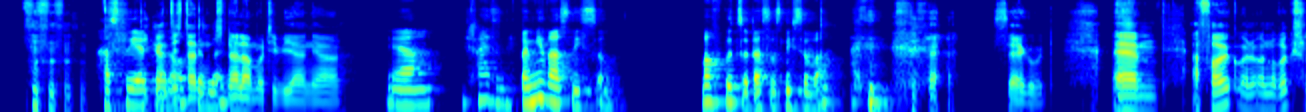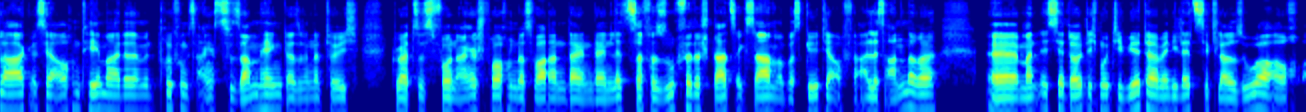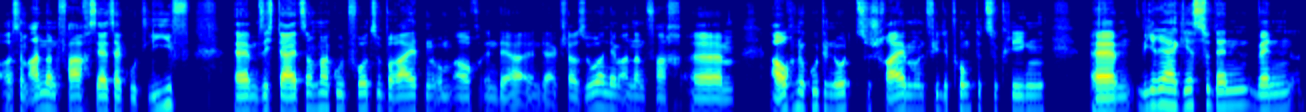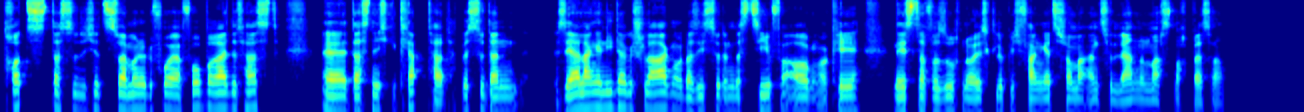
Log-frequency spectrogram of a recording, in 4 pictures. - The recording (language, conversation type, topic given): German, podcast, Wie gehst du persönlich mit Prüfungsangst um?
- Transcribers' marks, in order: chuckle; chuckle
